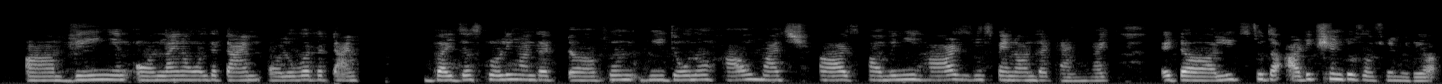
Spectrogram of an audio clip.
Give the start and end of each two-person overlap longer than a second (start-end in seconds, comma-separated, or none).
none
